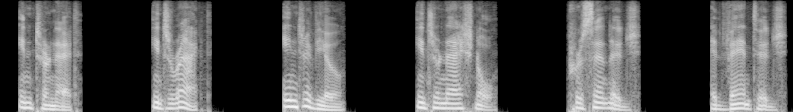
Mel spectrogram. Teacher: if n is before the T then the T goes silent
